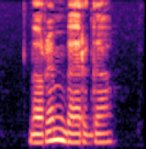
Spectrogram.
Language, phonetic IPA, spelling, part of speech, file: Polish, [ˌnɔrɨ̃mˈbɛrɡa], Norymberga, proper noun, LL-Q809 (pol)-Norymberga.wav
